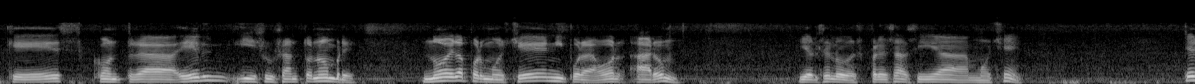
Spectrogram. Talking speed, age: 120 wpm, 50-69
